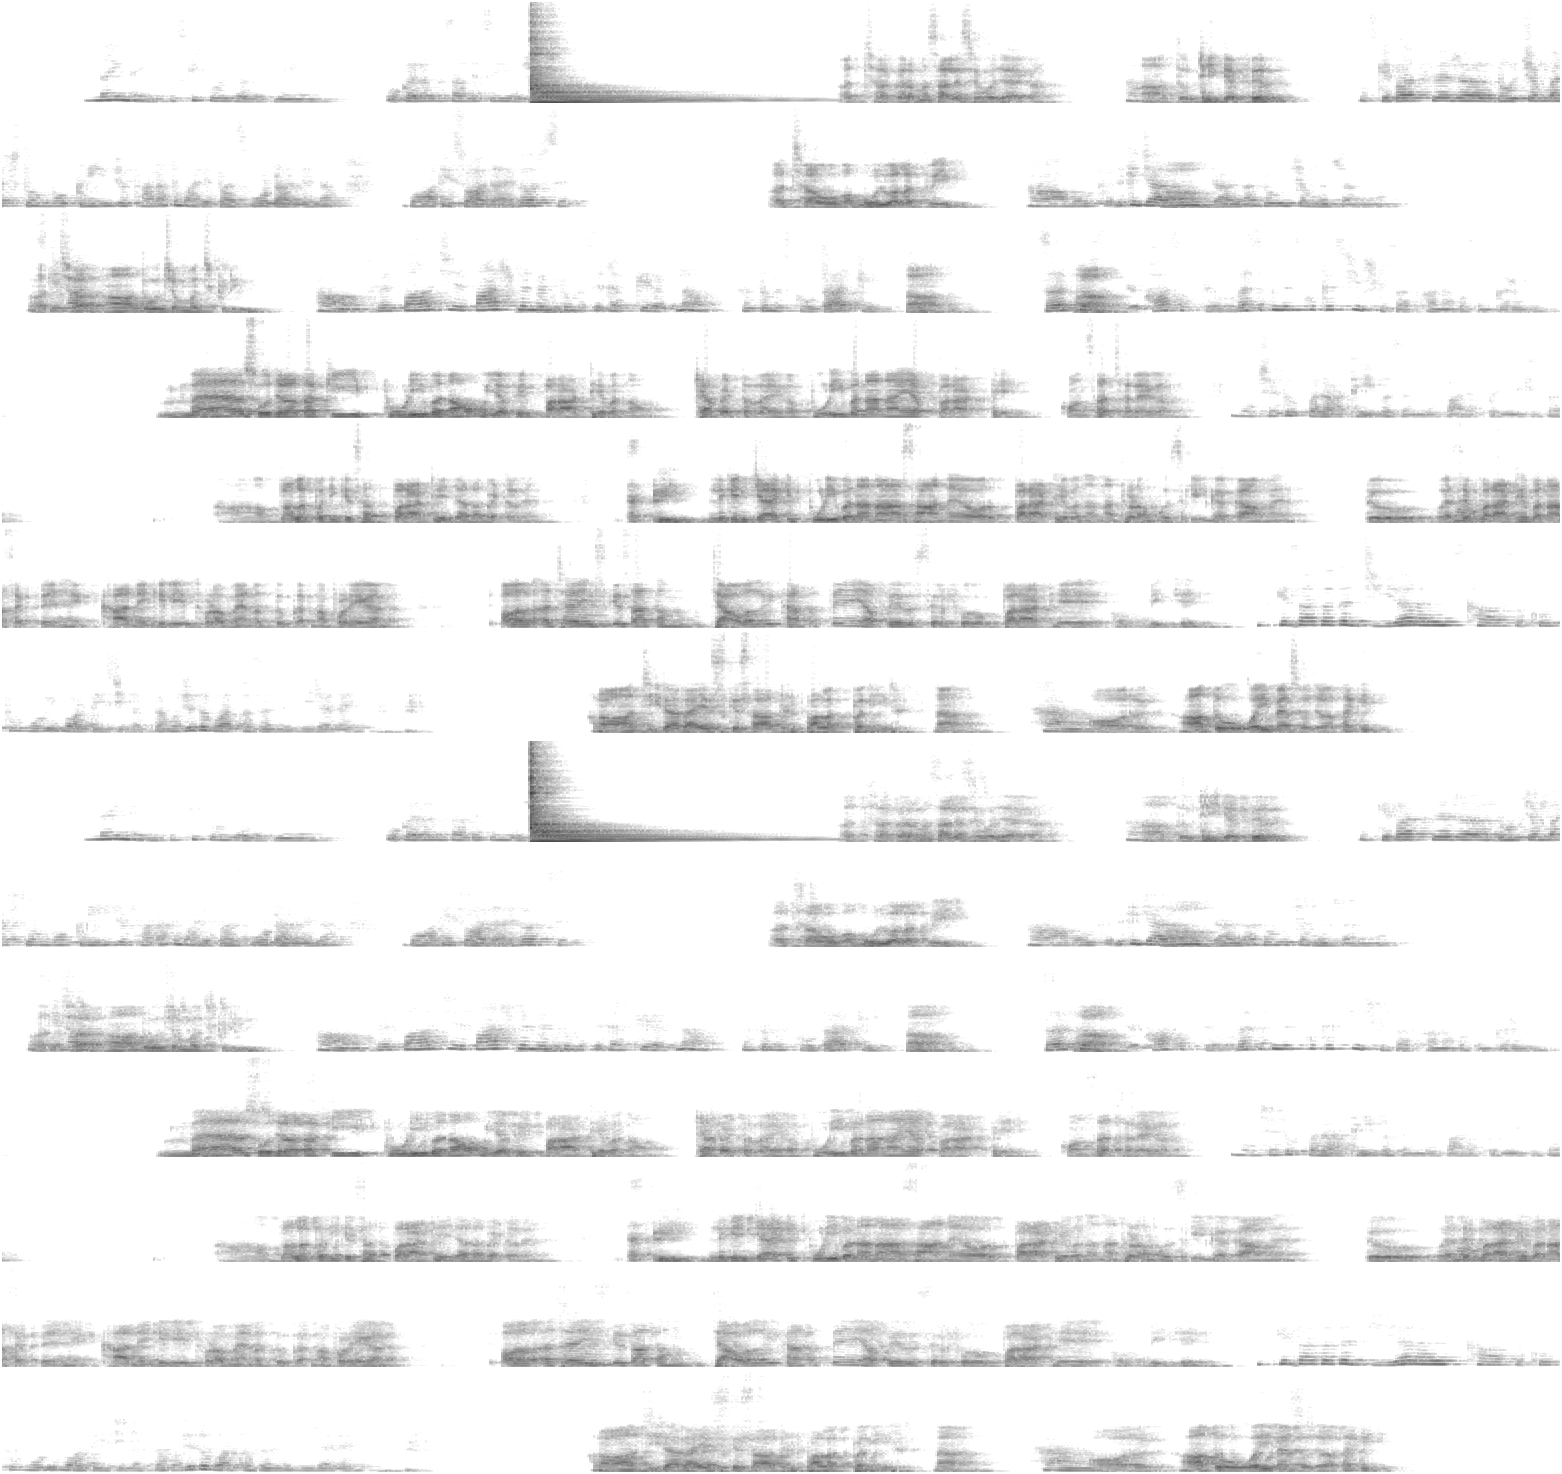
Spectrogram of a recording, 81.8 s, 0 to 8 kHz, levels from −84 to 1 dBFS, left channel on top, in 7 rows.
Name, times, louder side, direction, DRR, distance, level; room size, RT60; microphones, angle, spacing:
voice 1, 0.6-2.4 2.9-4.5 8.4-8.8 10.2-14.4 14.7-15.9 19.4-22.1 23.5-24.6 25.7-30.0 31.1-34.9 44.3-46.8 55.7-55.8 57.6-58.2 62.6-63.1 68.0-72.8 77.8-78.3, left 1 dB, 40° left, -4 dB, 3.3 m, -48 dB
sound 1, 4.0-5.9, right 4 dB, 65° right, 1.0 m, -33 dB
voice 2, 6.3-7.8 8.5-9.6 17.4-18.9 20.4-20.7 23.6-25.3 27.4-27.6 30.1-30.5 31.4-31.7 36.2-39.9 40.2-42.7 43.0-43.8 48.3-50.8 51.4-56.4 57.0-61.3 62.2-67.5 73.1-73.2 74.5-77.4 78.2-80.4, left 2 dB, 60° left, 3 dB, 4.5 m, -41 dB
25.0 x 13.5 x 3.8 m, 0.43 s
head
